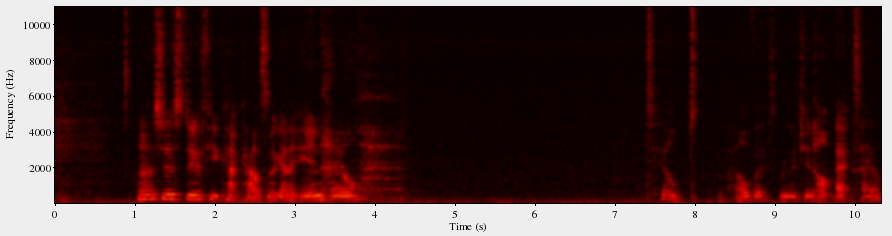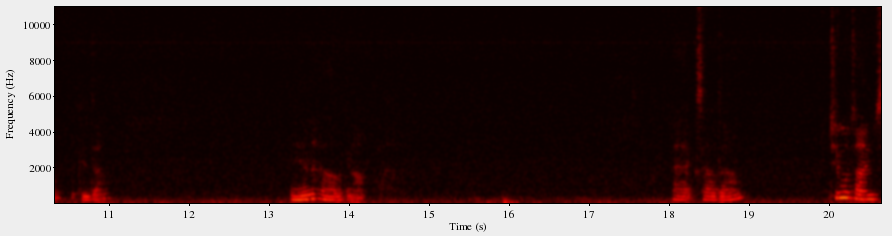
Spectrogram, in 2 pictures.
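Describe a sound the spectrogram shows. A young woman speaks calmly and slowly, nearby.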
